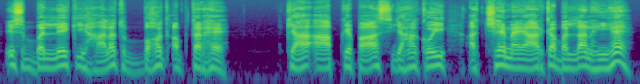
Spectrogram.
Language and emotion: Urdu, angry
